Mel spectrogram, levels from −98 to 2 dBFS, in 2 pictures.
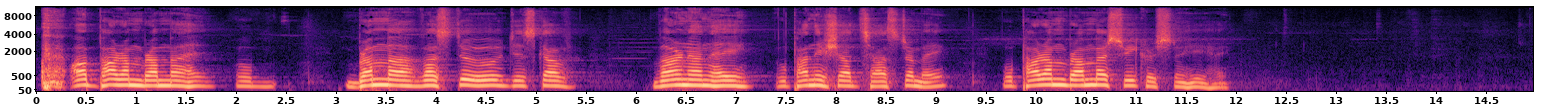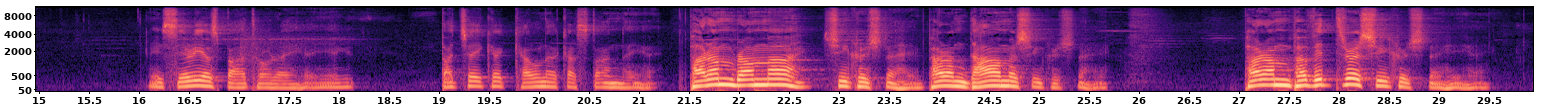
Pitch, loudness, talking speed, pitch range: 150 Hz, -14 LUFS, 95 wpm, 125-165 Hz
